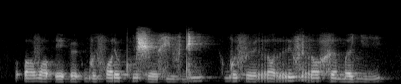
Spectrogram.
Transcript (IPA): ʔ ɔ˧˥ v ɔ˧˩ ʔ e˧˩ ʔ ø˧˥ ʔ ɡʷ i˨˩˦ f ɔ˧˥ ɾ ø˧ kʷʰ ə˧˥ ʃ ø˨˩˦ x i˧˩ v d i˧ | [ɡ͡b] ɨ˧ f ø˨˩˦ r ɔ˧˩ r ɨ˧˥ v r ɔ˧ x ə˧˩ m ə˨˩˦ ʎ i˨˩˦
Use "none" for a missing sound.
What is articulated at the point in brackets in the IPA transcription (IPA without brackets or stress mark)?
ɡʷ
